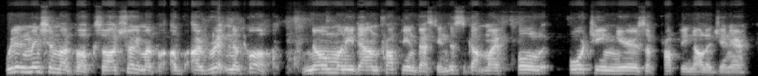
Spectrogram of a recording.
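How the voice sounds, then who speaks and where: Pushy, bright-voiced Irish man pitching. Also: muffled recording, a little hiss or hum. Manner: fast, pushy, lists things off in rapid bursts. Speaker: guest, property investor. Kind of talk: enthusiastic sales pitch in conversation. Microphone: video call.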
